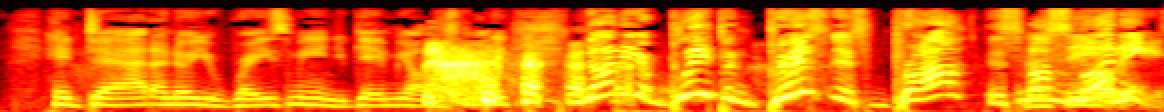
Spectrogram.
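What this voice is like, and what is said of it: Angry, aggressive mocking voice. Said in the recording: “Mine just seems less angry. You sound like a jerk. ... you're roiding out again”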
